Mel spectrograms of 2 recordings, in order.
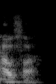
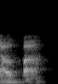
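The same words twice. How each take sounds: First: It is said with a standard pronunciation. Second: It is said with a Sumatran pronunciation. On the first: The speaker calls it right. "Sebenarnya alfa ya" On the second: The speaker calls it wrong. "Kalau di Sumatera berubah jadi alfa"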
